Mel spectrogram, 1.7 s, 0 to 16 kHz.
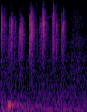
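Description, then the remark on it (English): Four small dice clatter across a hard surface in a quick burst of about seven sharp, bright clicks that taper off irregularly, fairly quiet with a faint low hum underneath; rolled for a charm test with a +1 to persuasion in a game. “Oh, I get a +1 to persuasion, so 4 dice on that one.”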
